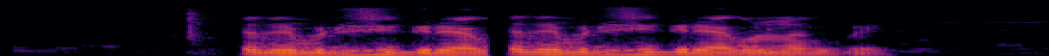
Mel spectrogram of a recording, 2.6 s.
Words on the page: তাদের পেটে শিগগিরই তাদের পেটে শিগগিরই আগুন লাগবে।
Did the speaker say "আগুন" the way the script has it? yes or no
yes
